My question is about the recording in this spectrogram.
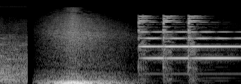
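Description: Logo sound effect: a whoosh with a low boom, then a boxing bell struck three times in quick succession and left ringing.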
